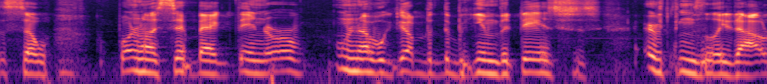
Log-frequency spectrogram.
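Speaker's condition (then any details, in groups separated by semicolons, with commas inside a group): Traumatic brain injury; motorcycle accident, facial fractures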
